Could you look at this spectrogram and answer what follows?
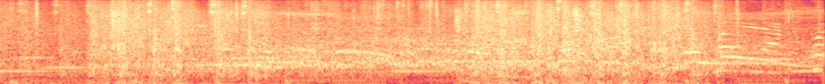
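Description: Avenger semi-automatic gun in Borderlands, firing a rapid string of sharp, punchy shots close up, with mechanical clatter and game effects layered over the steady barrage.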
